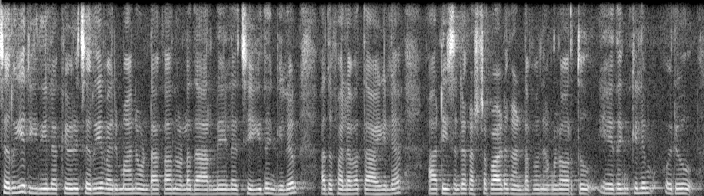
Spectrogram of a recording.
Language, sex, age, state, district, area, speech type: Malayalam, female, 45-60, Kerala, Alappuzha, rural, spontaneous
